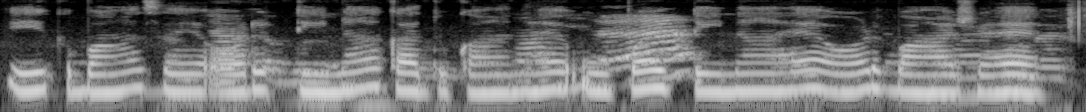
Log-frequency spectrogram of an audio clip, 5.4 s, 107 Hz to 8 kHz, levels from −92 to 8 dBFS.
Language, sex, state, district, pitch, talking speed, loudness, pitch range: Hindi, female, Bihar, Katihar, 240 Hz, 155 wpm, -16 LUFS, 230-250 Hz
